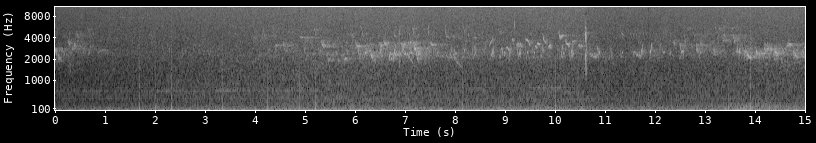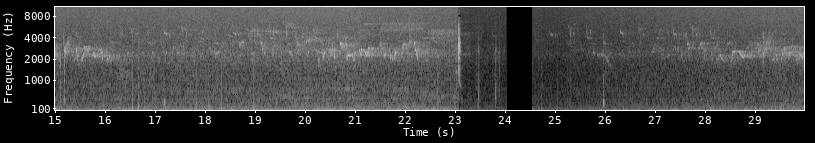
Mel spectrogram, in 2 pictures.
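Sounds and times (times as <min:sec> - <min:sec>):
low rumble: 0:00.0 - 0:23.0
steady hiss: 0:00.0 - 0:23.3, 0:24.6 - 0:29.9
birds chirping: 0:00.0 - 0:24.0, 0:24.6 - 0:29.9.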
